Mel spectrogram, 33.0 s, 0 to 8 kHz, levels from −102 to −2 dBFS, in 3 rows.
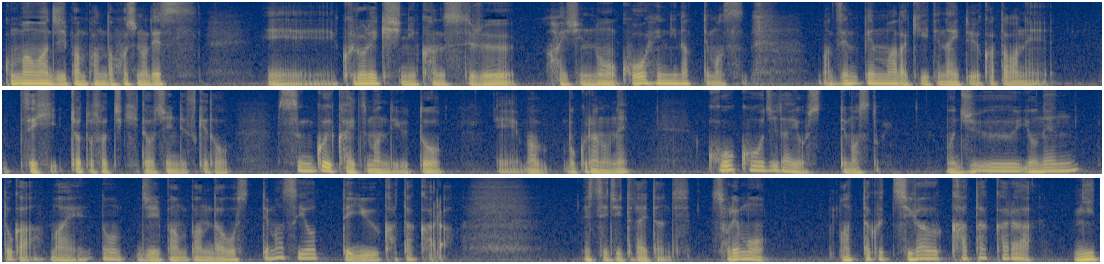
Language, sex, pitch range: Japanese, male, 85-110 Hz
